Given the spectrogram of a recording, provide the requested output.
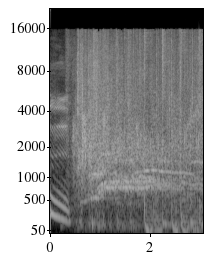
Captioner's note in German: Jubel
